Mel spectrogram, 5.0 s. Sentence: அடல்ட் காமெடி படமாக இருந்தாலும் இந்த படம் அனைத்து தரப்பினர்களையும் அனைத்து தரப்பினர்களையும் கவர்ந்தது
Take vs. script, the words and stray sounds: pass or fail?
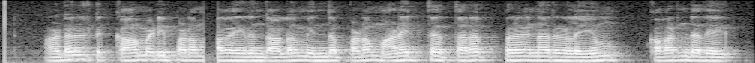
fail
